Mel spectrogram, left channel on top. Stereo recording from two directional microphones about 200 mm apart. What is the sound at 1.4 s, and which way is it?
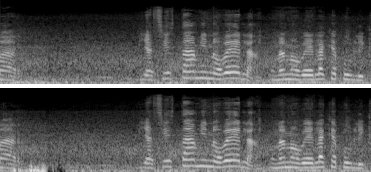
Speech, 40° right (ahead or behind).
